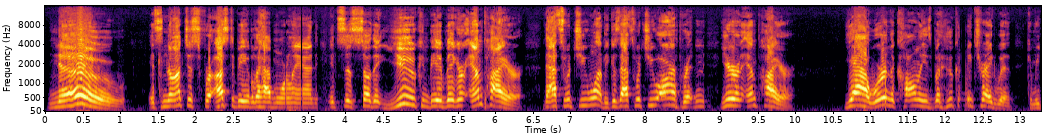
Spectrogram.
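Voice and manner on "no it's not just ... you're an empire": loud defiant protest; angry colonist, loud and higher. Retold or imitated. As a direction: throw the accusation at Britain. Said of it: "one of their responses is".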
